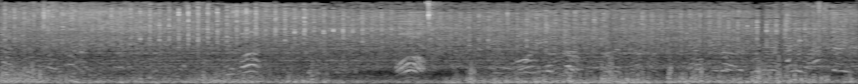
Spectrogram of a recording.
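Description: A vehicle engine running steadily, with men's voices talking over it.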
